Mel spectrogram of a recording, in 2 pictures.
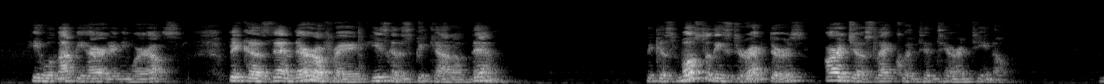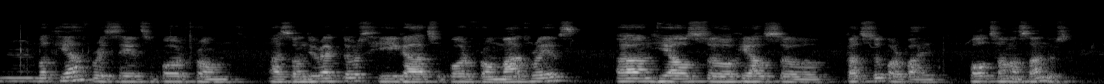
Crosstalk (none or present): none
